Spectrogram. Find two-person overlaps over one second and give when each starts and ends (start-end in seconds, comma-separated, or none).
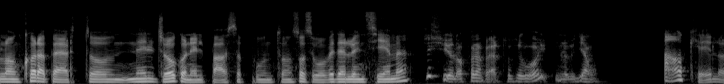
none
